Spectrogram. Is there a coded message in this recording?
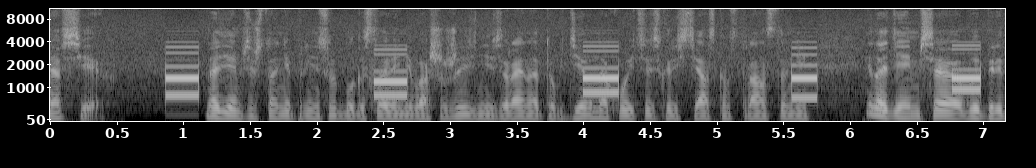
Yes: DTMF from 0.9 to 7.0 s, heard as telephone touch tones, dialled by hand, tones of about 210 ms. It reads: 5 4 8 2 0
